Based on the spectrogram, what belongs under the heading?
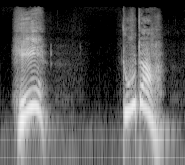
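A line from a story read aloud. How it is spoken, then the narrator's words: Sudden call. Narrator (German): ruft plötzlich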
